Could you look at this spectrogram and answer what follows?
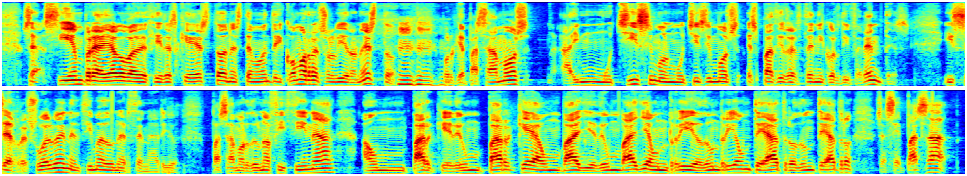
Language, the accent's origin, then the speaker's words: Spanish; Valencia, Valencian Community, Spain; pues somos valencianos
